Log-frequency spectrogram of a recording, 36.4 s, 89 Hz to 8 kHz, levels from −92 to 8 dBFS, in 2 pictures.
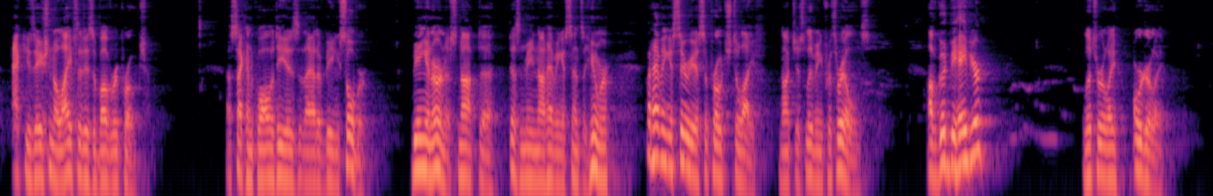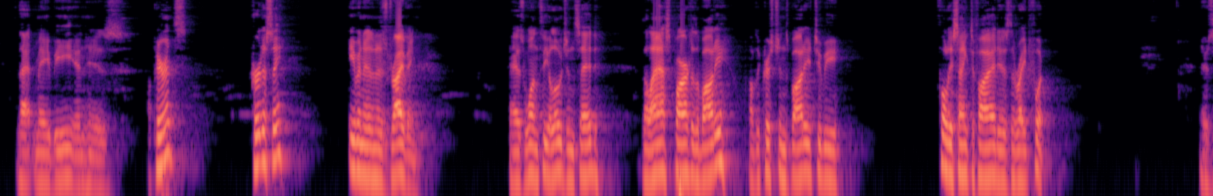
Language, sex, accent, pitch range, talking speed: English, male, American, 125-180 Hz, 130 wpm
